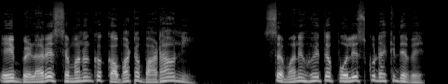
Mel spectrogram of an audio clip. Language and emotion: Odia, fearful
